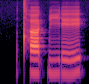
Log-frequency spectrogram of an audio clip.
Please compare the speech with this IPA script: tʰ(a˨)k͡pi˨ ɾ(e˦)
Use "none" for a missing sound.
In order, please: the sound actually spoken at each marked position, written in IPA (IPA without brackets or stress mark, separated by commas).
a˨, e˨˦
